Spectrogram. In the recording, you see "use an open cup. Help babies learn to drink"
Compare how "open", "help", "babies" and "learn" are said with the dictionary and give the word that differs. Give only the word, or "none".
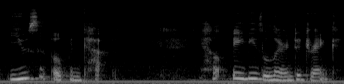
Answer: none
